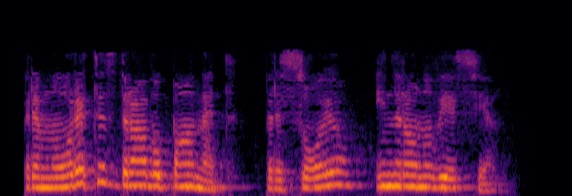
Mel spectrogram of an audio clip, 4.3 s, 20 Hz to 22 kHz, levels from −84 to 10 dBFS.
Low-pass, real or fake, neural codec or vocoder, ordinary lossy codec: 7.2 kHz; fake; codec, 16 kHz, 4.8 kbps, FACodec; AAC, 24 kbps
